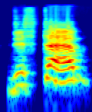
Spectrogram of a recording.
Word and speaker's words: disturb: unstressed examples disturb uh the prefix here is this and it's not stressed you stress the second syllable disturb UNF unknown return rewire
